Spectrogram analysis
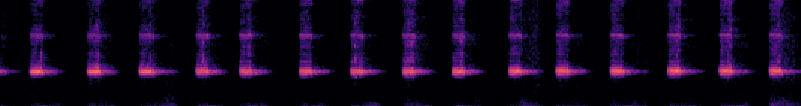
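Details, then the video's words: Singing crickets give a run of sharp, ringing chirps, evenly spaced at close to three per second, each brief and bright with clear silence between them. "Grillos cantando."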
